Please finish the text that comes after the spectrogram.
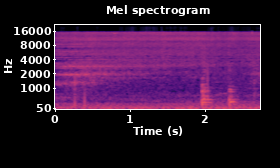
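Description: Milk patishapta pitha batter is spread in a hot pan over medium gas, producing a soft continuous sizzle with a couple of brief scraping sounds from a ladle near the end.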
